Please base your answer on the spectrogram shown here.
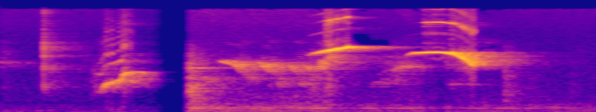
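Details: White-rumped shama singing to stimulate other shamas: short whistles, then a long, sweeping, slurred phrase that rises to bright, ringing high whistles. A faint low hum sits beneath.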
